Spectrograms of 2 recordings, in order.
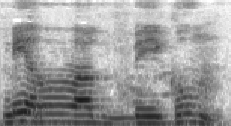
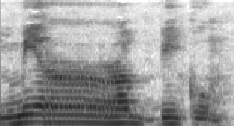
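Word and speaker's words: min rabbikum: mendengung alias tidak digunakan contoh dalam kalimat mirrobbikum mirrobbikum itu bacanya idgham Jangan dibaca Ilham Ya seperti mint robbikum tetapi rok Nya Ingat jangan terlalu menggetar seperti Miro bikum yaitu roknya tidak terlalu menggetar Hai jatuh yang kedua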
